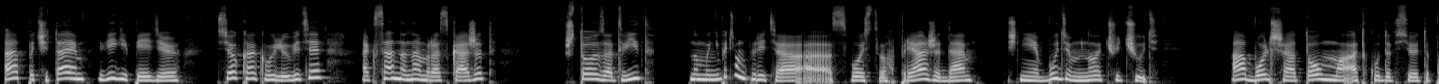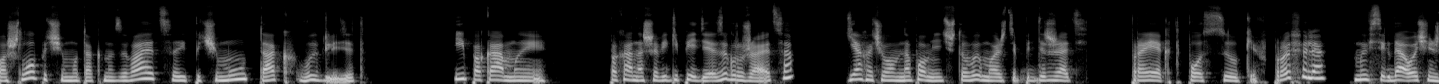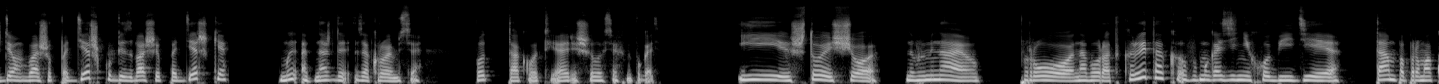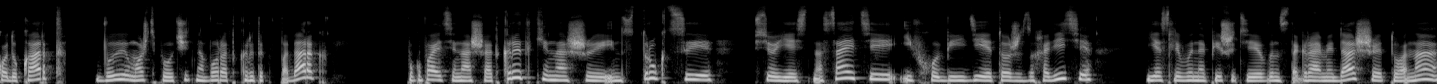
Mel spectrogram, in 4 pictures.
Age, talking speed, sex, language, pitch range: 20-39, 130 wpm, female, Russian, 180-225 Hz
